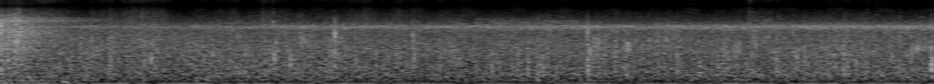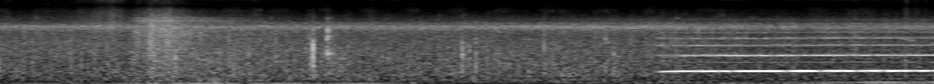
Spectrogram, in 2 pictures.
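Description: Rainforest rain ambience: an even hiss of rain with scattered faint drips and a thin high steady whine. About ten seconds in, a much louder steady held tone with overtones and a low hum beneath it starts and holds.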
